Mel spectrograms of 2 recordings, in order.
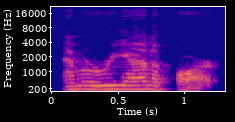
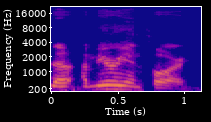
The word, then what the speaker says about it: Amarianfar: Amarianafar. I didn't pronounce that correctly. Amarianfar. I'm here. Yes. Yeah, it's Amarianfar.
